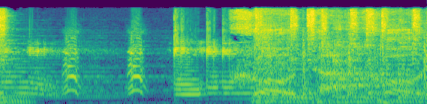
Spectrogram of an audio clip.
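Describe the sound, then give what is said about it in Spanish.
A dog lets out two quick, high-pitched barks a moment apart, then a louder, dense wash of sound swells up and continues to the end. “¡Canta el perro!”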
